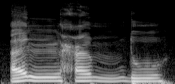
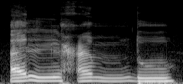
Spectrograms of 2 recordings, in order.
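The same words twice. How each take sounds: The two takes are said the same way.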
